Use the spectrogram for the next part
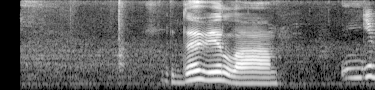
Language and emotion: Russian, sad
